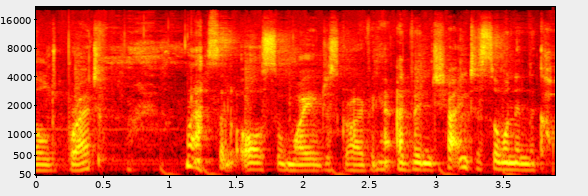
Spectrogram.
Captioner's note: laugh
